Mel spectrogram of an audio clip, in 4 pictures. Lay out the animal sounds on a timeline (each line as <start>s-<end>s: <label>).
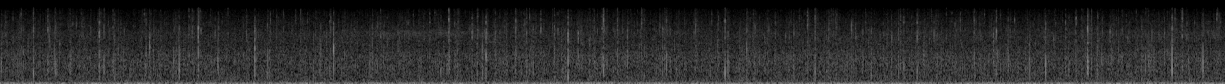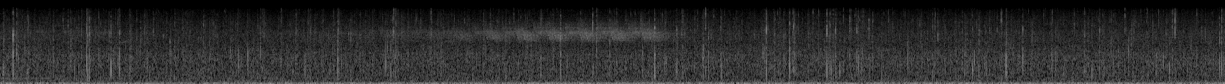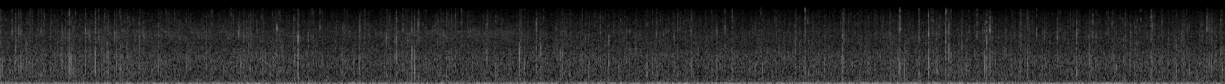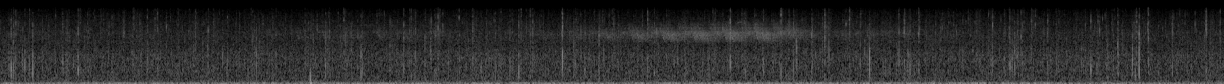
2.8s-5.2s: Ovenbird (Seiurus aurocapilla)
15.8s-19.1s: Ovenbird (Seiurus aurocapilla)
39.2s-41.9s: Ovenbird (Seiurus aurocapilla)
42.3s-46.1s: Ovenbird (Seiurus aurocapilla)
